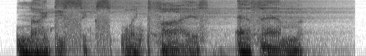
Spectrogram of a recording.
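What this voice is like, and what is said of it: Very deep voice. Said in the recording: “that is a very deep voice.”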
